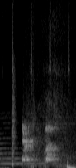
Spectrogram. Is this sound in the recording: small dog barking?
yes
